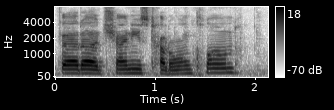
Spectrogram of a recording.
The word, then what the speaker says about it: Taron: Yeah, so fun fact, Taron, most people say it Taron. That is not the correct pronunciation.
